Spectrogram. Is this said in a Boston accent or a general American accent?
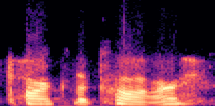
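general American. It is spoken in a general American accent. "instead of"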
